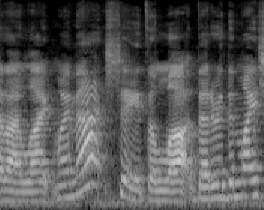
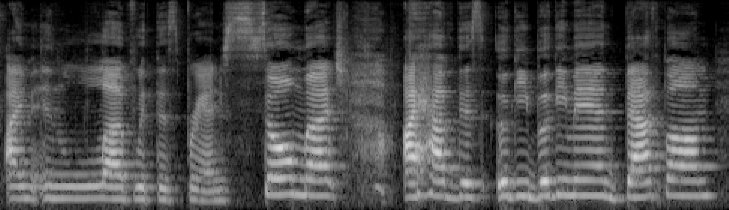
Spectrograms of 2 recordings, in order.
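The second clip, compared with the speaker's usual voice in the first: ordinary delivery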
